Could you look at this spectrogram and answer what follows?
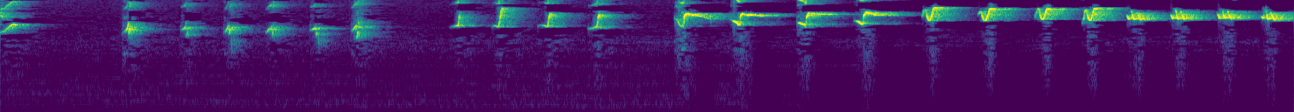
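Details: Gacor isian song of a sooty-headed bulbul: steady series of sharp, high, downslurred whistles, about four per second, growing louder and faster, with crisp clicking notes underneath toward the end.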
